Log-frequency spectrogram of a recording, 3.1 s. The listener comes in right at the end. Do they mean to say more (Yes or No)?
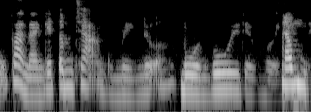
Yes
